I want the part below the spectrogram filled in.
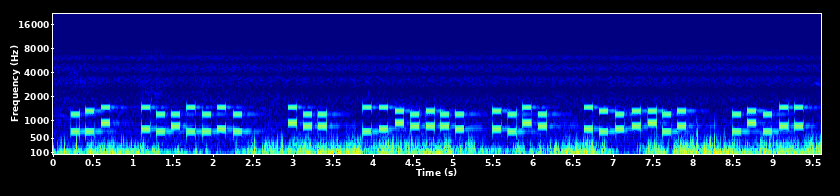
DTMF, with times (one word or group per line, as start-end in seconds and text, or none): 0.2-0.7 12#
1.1-2.4 6173161
2.9-3.4 #77
3.9-5.1 3607874
5.5-6.2 51#7
6.6-7.9 6248018
8.5-9.4 10199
